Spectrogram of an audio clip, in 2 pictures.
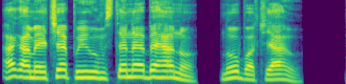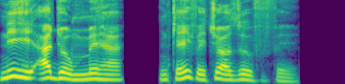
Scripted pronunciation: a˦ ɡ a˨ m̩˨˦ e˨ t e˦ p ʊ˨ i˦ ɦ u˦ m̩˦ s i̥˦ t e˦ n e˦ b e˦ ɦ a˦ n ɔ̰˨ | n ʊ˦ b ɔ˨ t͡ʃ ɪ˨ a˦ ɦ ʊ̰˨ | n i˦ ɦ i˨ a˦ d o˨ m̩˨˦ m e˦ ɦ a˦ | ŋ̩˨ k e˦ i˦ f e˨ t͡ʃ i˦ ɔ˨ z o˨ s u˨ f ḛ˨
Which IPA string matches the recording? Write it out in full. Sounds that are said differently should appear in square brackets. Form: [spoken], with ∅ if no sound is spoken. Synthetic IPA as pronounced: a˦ ɡ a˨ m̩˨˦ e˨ [t͡ʃ] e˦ p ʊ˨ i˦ ɦ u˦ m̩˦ s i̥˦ t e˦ n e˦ b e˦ ɦ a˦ n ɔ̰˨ | n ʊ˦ b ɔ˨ t͡ʃ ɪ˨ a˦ ɦ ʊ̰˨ | n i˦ ɦ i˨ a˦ [d͡ʒ] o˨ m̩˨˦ m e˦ ɦ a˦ | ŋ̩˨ k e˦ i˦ f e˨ t͡ʃ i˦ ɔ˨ z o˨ [f] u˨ f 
